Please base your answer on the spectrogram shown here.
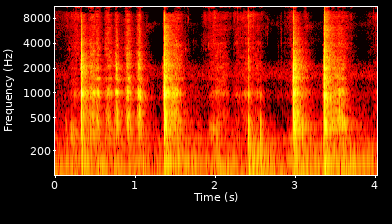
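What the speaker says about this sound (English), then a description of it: "So you want to put all your pork steaks in your pan. And with a wooden spoon, you want to start breaking them apart." A wooden spoon scrapes and knocks against a pan as it breaks apart pork steaks, giving sharp clacks and rasping scrapes in an uneven rhythm, close up and clear with no talk.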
